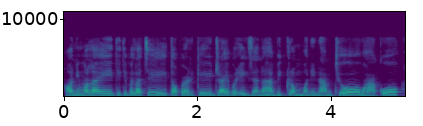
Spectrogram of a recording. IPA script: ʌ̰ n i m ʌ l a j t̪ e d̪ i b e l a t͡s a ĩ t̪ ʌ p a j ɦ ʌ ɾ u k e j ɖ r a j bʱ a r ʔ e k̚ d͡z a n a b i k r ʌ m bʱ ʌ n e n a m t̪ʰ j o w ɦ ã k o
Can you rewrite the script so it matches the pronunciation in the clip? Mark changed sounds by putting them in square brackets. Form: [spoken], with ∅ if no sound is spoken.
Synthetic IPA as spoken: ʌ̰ n i m ʌ l a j t̪ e [t̪] i b e l a t͡s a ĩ t̪ ʌ p a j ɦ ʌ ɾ u k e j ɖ r a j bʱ [ʌ] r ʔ e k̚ d͡z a n a b i k r ʌ m bʱ ʌ n e n a m t̪ʰ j o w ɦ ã k o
